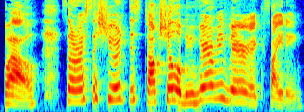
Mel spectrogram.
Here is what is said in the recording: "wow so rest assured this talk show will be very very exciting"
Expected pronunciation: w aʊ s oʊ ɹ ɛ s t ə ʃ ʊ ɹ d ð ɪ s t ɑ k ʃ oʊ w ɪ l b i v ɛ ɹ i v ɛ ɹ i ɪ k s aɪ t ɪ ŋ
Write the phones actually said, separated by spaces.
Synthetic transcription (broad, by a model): w aʊ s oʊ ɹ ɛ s ə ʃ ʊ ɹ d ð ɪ s t ɑ k ʃ oʊ w ɪ l b i v ɛ ɹ i v ɛ ɹ i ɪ k s aɪ t ɪ ŋ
